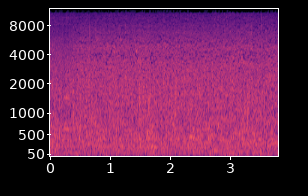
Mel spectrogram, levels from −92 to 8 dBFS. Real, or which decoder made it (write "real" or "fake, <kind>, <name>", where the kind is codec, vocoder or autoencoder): fake, vocoder, BigVGAN v2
